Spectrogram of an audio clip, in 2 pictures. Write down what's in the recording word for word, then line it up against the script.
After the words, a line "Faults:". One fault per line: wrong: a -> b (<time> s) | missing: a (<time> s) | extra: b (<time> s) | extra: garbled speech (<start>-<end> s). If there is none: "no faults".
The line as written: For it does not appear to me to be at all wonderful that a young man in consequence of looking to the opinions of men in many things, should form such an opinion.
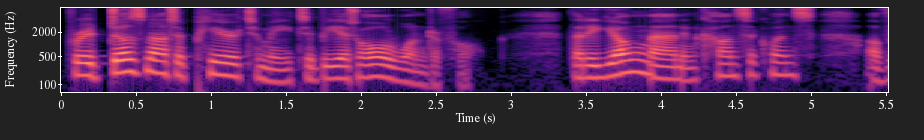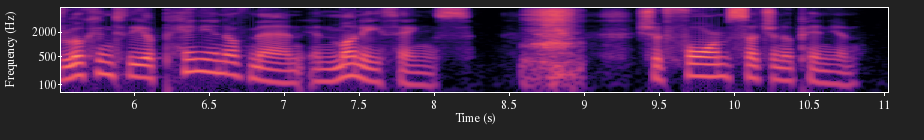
For it does not appear to me to be at all wonderful that a young man in consequence of looking to the opinion of men in money things, should form such an opinion.
Faults:
wrong: opinions -> opinion (6.1 s)
wrong: many -> money (7.3 s)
